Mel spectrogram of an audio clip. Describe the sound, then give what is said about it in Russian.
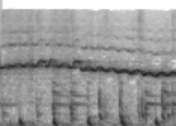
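Loud human whistling holds one long, piercing note that slowly sinks in pitch, with a steady run of soft low thumps pulsing underneath. “Он начал оглушительно свистеть.”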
